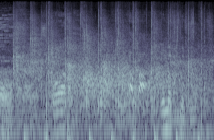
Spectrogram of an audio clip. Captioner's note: applause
